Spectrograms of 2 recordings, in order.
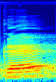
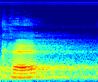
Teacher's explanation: कै में कम वायु लगी और ख इसमें ज़्यादा लगती है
